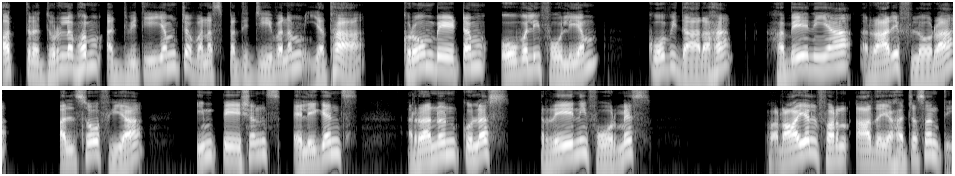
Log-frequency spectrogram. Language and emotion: Sanskrit, neutral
